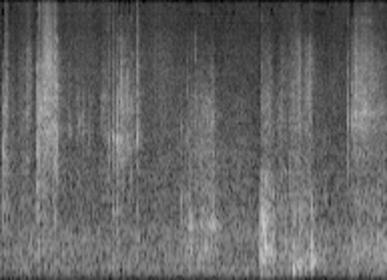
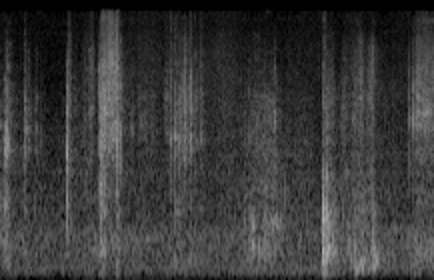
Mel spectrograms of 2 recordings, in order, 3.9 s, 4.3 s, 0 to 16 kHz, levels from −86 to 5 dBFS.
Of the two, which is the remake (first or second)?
first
